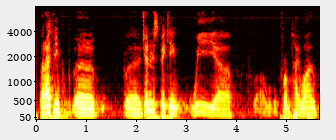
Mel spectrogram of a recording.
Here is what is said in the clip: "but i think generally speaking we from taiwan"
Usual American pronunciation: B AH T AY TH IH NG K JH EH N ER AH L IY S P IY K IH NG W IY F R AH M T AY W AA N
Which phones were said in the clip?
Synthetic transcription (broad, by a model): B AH T AY TH IH NG K JH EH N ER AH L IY S P IY K IH NG W IY F R AH M T AY W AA N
